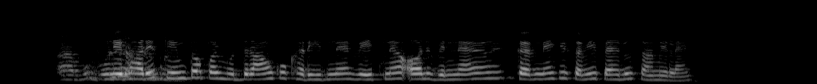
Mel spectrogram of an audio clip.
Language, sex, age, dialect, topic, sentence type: Hindi, female, 18-24, Kanauji Braj Bhasha, banking, statement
